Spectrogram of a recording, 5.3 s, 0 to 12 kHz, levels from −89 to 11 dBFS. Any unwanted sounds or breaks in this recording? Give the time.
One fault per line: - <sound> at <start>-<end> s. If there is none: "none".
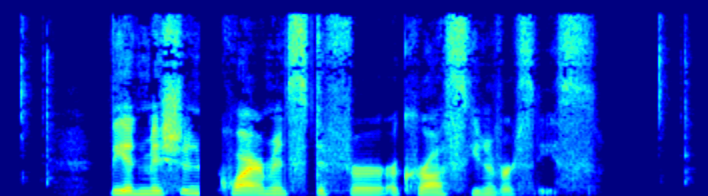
- dropout at 1.5-1.6 s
